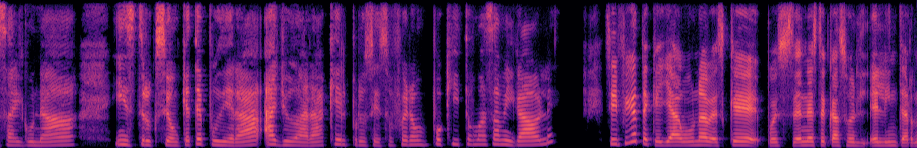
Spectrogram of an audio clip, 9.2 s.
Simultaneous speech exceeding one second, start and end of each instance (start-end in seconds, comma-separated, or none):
none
